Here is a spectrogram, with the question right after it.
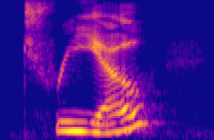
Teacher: here some words with an i o and the I has a clear long e sound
